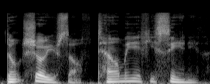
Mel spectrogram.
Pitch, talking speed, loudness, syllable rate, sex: 110 Hz, 255 wpm, -17 LUFS, 6.3 syllables/s, male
